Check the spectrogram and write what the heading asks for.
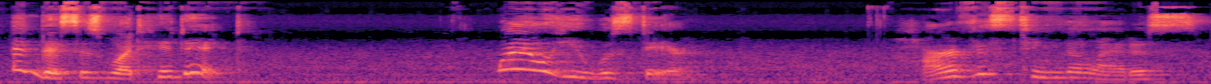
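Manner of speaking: usual speaking voice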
